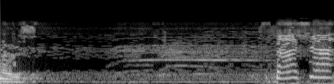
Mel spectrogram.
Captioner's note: crowd cheers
